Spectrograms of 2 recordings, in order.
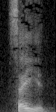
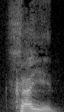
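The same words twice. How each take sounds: First: The first consonant is made cleanly. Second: The first consonant is made with a lisp. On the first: The speaker calls it right. "هي اصلا ايه؟" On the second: The speaker calls it wrong. "يقولك إيه؟"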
